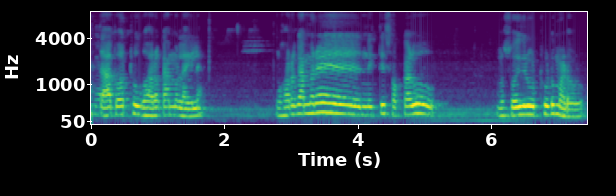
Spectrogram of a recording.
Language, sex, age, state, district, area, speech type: Odia, male, 18-30, Odisha, Ganjam, urban, spontaneous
